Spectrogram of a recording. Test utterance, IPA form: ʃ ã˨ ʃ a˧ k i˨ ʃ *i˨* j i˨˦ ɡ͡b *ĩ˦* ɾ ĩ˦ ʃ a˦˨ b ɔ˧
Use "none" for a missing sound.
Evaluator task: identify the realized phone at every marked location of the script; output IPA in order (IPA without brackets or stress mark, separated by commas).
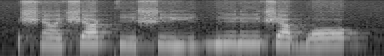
i˨, ĩ˦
